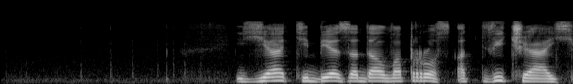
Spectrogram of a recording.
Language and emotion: Russian, angry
